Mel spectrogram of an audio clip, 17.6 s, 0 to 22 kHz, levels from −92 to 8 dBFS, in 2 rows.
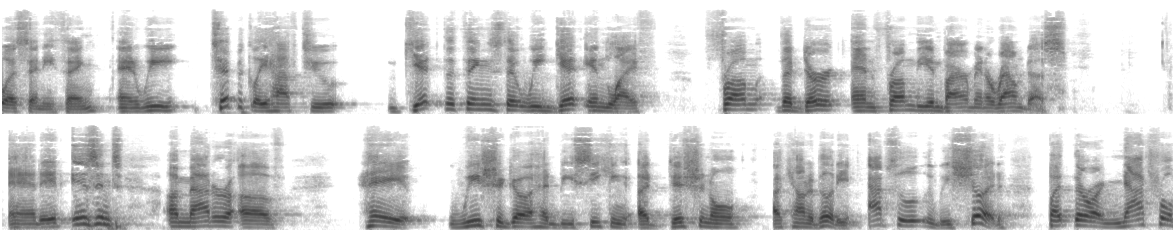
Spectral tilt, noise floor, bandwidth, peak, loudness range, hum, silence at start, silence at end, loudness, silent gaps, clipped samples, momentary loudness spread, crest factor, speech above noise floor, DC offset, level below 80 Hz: -5 dB/octave; -76 dBFS; 16 kHz; -6 dBFS; 2 LU; none; 0 s; 0 s; -23 LUFS; none; under 0.1%; 7 LU; 18 dB; 54 dB; under 0.1%; -60 dBFS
